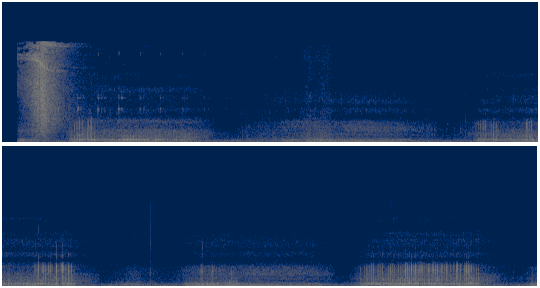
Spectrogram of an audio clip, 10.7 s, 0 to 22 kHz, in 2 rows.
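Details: Sick person (Lucy) snoring while asleep in a hotel: four slow, rattling breaths at about 20 a minute, each a low fluttering rumble; snoring during sleep.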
